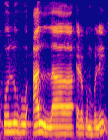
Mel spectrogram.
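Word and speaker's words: قل هو: এখানে সদ উচ্চারণ সিন বানা ফেলবেন না কফের উচ্চারণ কাফ বানায় ফেলবেন না এখানে কুলফু বলবেন না কুলহু কহু আল্লাহ বলবেন না কুলহু আল্লাহু আহাদ এই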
